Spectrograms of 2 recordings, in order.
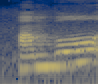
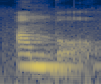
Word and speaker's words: Humble: You'll also hear umble and it's spelled humble but it's pronounced umble. We pretend that the h is not there.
